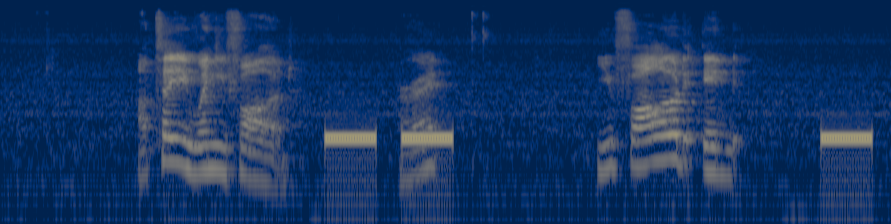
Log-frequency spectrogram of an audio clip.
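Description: A man speaks calmly over a phone line.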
